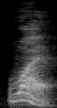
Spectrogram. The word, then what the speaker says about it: why: H is silent if the word begins with WH। Simple है कि अगर word किससे स्टार्ट होगा, WH से स्टार्ट होगा, तो वहाँ पर H जो है साइलेंट हो जाएगा। जैसे WHAT, वट, इसको वहट नहीं पढ़ेंगे, what. WHY, वाई। WHITE, white and WHERE, where.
